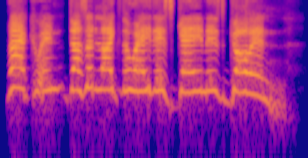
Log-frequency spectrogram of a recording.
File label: upset; fertig classic games; blackwind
